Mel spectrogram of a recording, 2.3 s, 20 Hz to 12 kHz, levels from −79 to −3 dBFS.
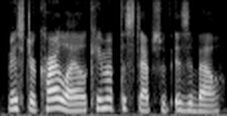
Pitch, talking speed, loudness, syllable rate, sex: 215 Hz, 210 wpm, -19 LUFS, 5.8 syllables/s, female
